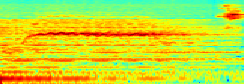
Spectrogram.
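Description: A horse whinny effect, one long wavering high call that starts a moment in and tails off near the end, over the song's held, slowly fading final chord.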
